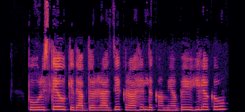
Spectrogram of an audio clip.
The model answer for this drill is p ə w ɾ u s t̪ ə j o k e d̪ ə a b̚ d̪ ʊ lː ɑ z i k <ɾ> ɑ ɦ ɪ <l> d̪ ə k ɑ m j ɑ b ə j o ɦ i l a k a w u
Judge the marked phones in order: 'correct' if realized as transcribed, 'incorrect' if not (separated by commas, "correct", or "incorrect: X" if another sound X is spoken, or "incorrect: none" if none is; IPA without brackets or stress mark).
correct, correct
